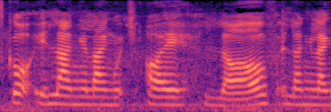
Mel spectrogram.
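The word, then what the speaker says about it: ylang-ylang: How do you say? Just say ylang ylang.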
